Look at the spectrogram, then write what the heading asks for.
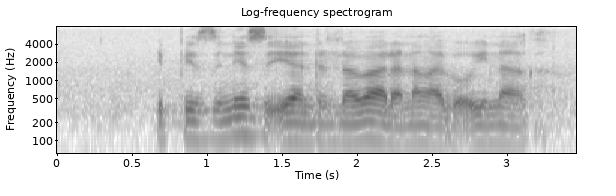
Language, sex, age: Swati, male, 21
